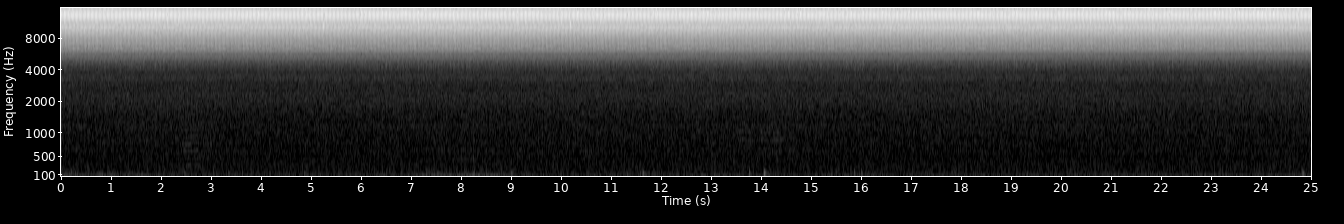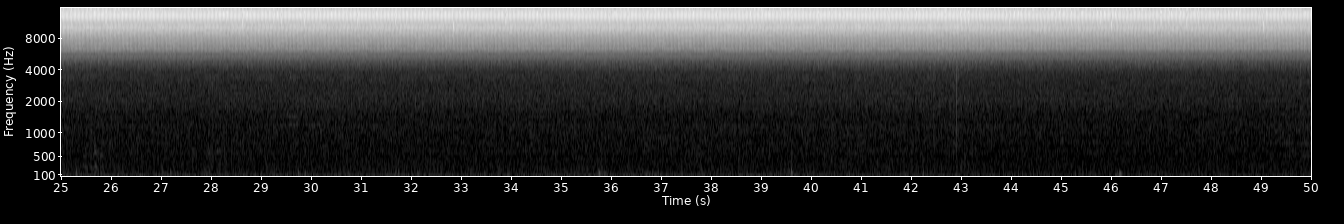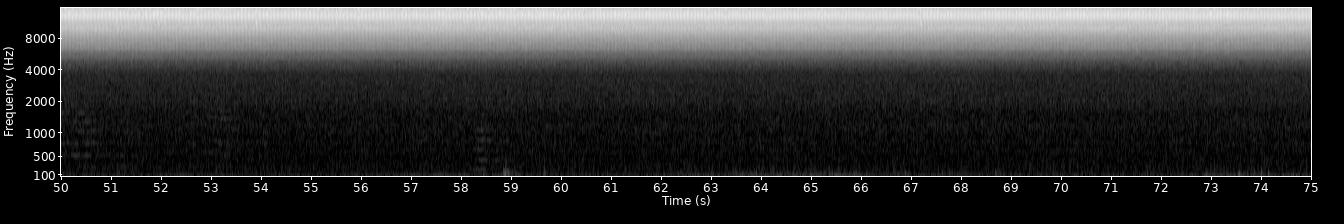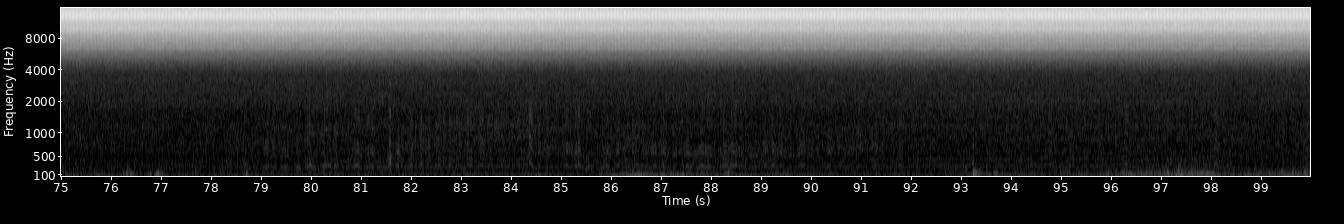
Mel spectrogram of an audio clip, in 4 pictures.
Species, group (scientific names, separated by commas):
Gampsocleis glabra, Orthoptera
